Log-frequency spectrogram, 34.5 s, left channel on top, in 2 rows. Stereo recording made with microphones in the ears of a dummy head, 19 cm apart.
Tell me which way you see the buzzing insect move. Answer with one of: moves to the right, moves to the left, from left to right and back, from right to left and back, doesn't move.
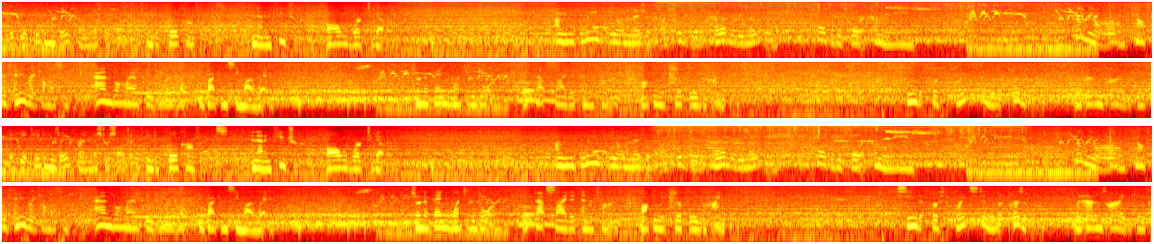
from left to right and back.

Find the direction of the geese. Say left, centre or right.
left.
